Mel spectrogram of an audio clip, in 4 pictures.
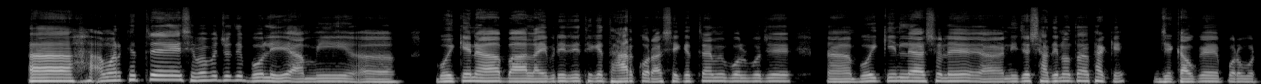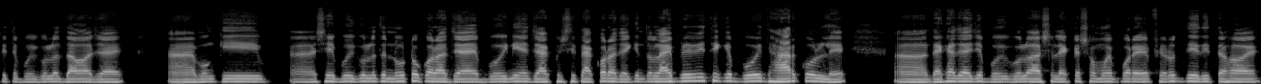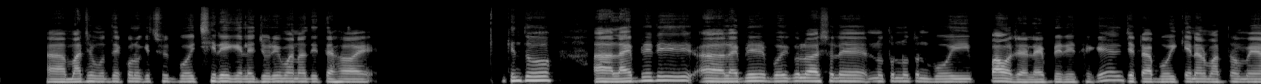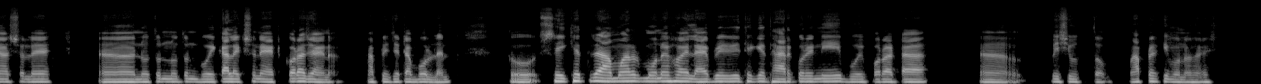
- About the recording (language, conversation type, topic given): Bengali, unstructured, আপনি কীভাবে ঠিক করেন বই কিনবেন, নাকি গ্রন্থাগার থেকে ধার করবেন?
- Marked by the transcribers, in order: tapping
